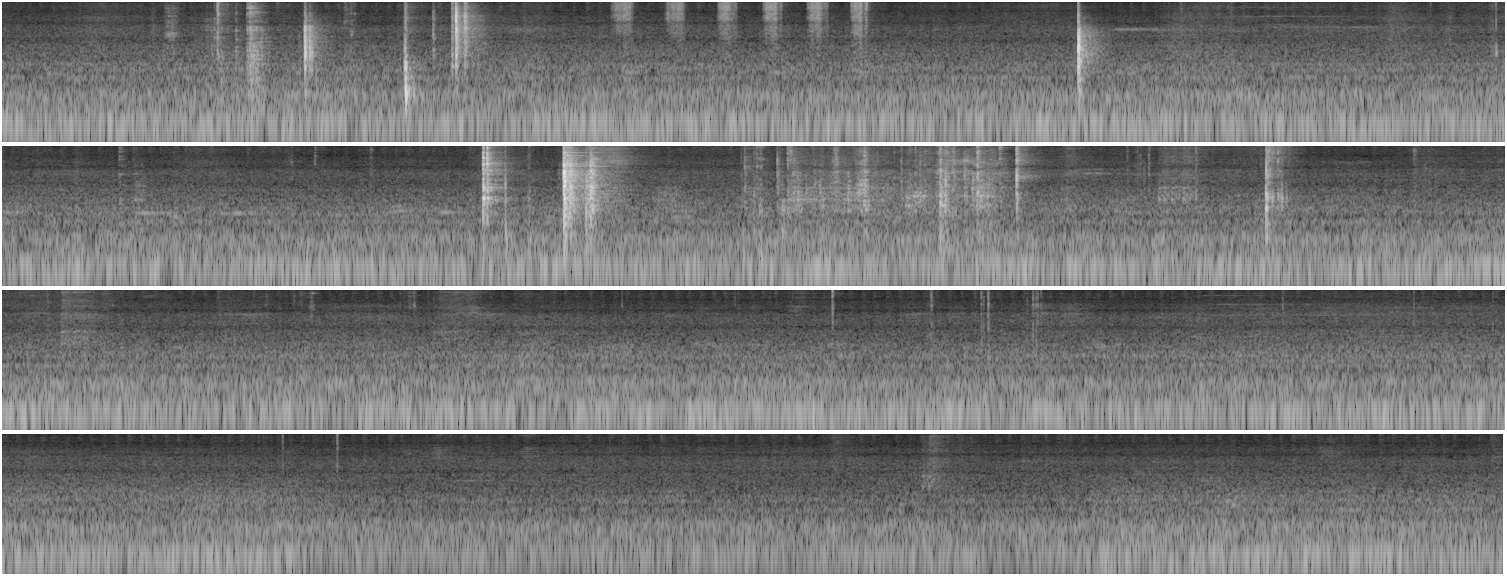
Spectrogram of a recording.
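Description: Light metallic clicks and taps from small repair tools, over a steady low hum. There is a quick run of about six ticks a few seconds in and a denser cluster of clicks around the middle.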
